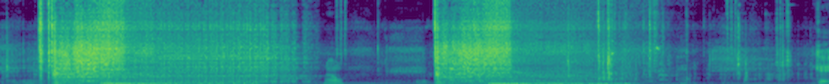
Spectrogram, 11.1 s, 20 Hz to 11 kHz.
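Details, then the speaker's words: Engine with idle air control valve just cleaned and refitted, exhaust suspected plugged: catches and revs a couple of seconds then dies, twice; stalls after start because idle set too low, later idles around 1000 rpm. "she needs more idle back to the shop for more tools"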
